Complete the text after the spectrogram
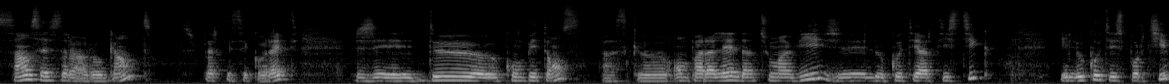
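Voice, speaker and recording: A woman talks at a very slow pace. Her pitch is fairly low, with ordinary pitch variation. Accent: Italian. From Italy. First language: Italian (speaking French). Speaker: boxing coach and artist. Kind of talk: personal testimony interview. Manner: hesitant, with many filler sounds.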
